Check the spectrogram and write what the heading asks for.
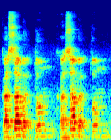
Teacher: बा की आवाज लौटती हुई वापस आएगी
